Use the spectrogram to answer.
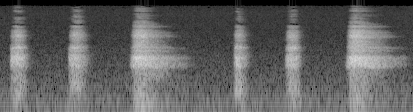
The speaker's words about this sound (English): It's inhale from the belly, inhale through the chest, and then an exhale through the mouth. So it sounds like this.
